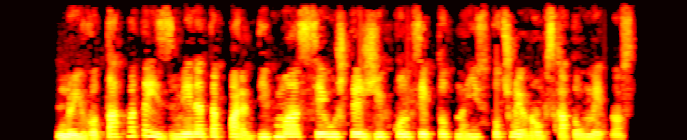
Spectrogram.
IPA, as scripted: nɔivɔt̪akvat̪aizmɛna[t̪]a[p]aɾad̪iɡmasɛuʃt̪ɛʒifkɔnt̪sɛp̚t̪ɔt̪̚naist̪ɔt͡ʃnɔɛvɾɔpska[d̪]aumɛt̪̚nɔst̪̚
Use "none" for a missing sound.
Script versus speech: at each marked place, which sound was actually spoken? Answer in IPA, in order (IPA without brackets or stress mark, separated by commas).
t̪, p, t̪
